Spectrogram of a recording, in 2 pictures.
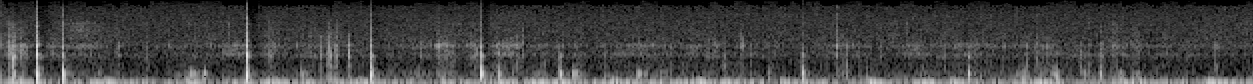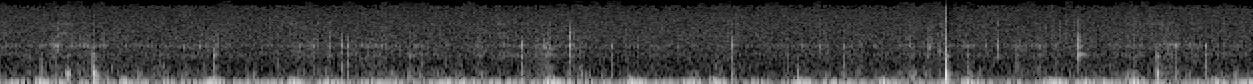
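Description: Mountain bike rolling along an asphalt road, heard from a handlebar-mounted camera: a steady low rumble of road and wind on the microphone with frequent irregular clicks and rattles from the bike and its handlebar mount.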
